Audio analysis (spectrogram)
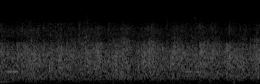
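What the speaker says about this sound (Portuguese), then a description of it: "Vamos aplaudir mais" A church congregation applauds steadily throughout, a dense wash of clapping from many hands at a moderate, even level with no voices rising above it.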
